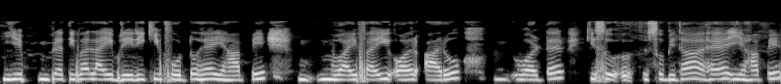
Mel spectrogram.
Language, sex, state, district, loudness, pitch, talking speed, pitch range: Hindi, female, Uttar Pradesh, Gorakhpur, -11 LUFS, 235 Hz, 130 wpm, 220-245 Hz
